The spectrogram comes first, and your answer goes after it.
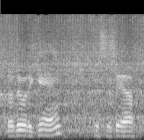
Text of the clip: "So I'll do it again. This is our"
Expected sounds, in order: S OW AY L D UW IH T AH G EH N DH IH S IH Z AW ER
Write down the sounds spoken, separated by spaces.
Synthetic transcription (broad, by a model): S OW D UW IH T AH G EH N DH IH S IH S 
